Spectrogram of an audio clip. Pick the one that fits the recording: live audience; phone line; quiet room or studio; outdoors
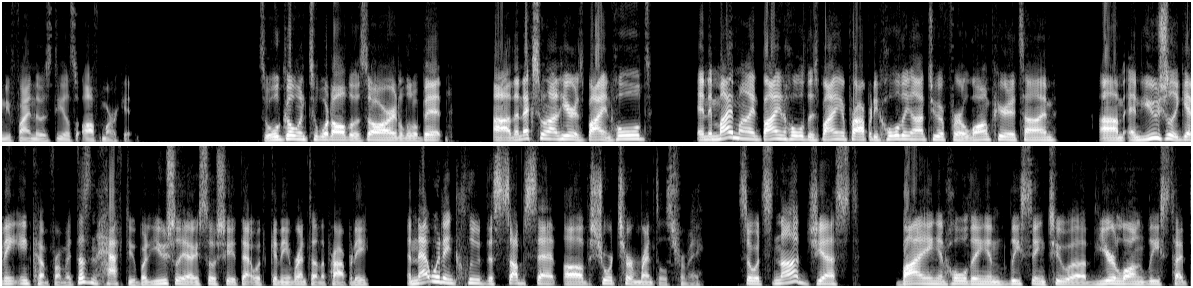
live audience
